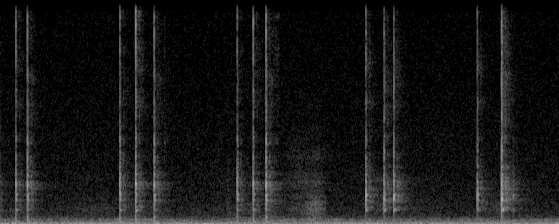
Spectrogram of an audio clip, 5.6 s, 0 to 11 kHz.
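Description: Long nails fitted with plastic clips tap a tall, hollow, clear printed plastic tumbler cup. Thirteen short, dry, bright clicks fall in loose groups of two or three, each with a brief hollow ring near 1.25 kHz. A low, steady rumble sits underneath throughout.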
